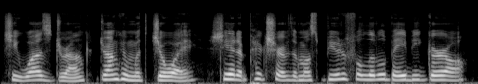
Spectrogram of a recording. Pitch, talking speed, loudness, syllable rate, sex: 200 Hz, 215 wpm, -16 LUFS, 5.4 syllables/s, female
